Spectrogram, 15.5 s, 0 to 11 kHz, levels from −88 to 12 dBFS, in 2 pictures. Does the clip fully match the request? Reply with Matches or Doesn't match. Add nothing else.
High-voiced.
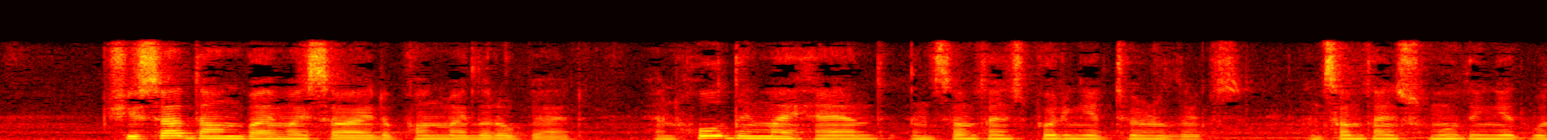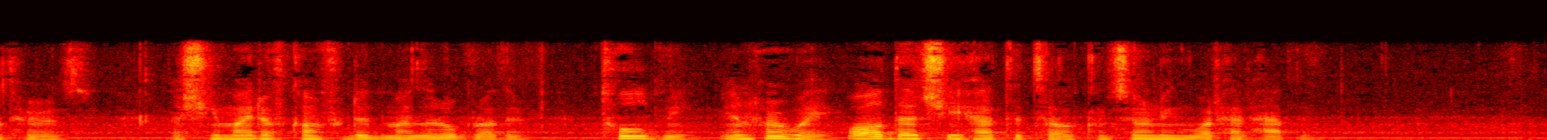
Doesn't match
